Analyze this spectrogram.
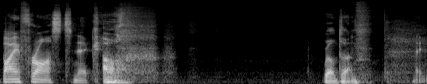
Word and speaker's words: Bifrost: It's pronounced Bifrost, Nick.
